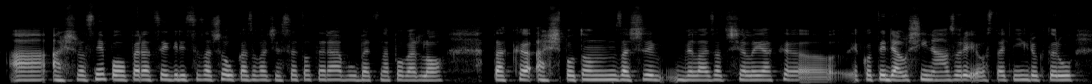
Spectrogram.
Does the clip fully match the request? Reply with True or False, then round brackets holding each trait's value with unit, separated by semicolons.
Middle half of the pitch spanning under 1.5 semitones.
True (1.1 semitones)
